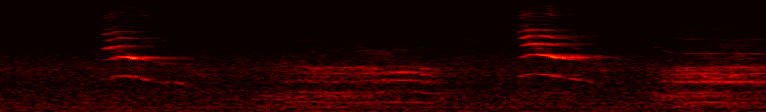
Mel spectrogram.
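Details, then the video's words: Young stray kittens, offspring of a cat called Nabi, give two short, thin meows about two seconds apart, set against soft, muffled background rustling. "새끼고양이들의 우렁찬 울음소리"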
